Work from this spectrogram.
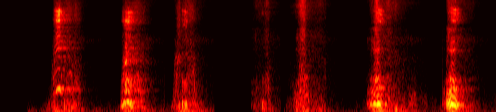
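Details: Norfolk Terrier barking: seven short, sharp, harsh barks in five seconds, loosely spaced with brief silences between them and the last two loudest, with no other sounds in the background.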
